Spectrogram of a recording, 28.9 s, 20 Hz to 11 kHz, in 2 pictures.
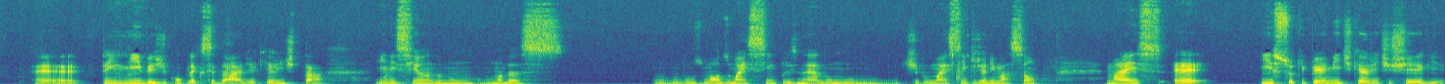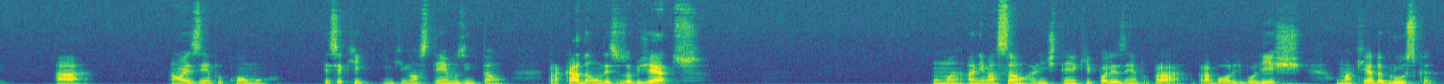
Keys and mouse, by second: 8.9 Escape, 14.1 click.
